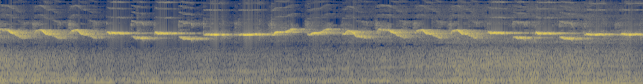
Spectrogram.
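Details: Sustained song of a chestnut-bellied seed finch: rapid, ringing, high whistled phrases that bend up and down over several seconds, with a soft low rumble behind.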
